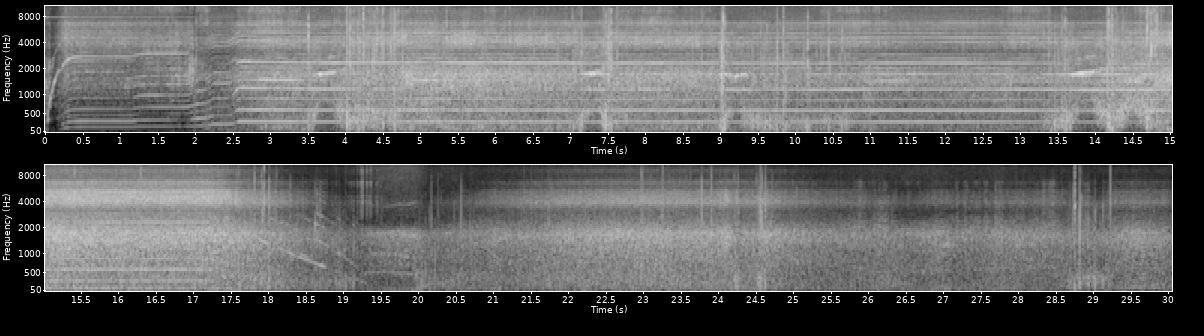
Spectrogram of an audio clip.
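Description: Brushless electric motor and propeller of a Multiplex EasyStar model plane, heard from its onboard camera, spinning up in steps over the first couple of seconds and then holding a steady high whine. About seventeen seconds in the motor cuts off, and wind rushes over the microphone as the plane glides.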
